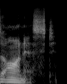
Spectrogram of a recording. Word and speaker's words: honest: For example, honest is pronounced as honest. Right is pronounced as right. Some letters are written but not spoken.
